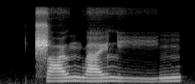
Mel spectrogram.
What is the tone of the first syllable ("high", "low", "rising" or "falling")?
rising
